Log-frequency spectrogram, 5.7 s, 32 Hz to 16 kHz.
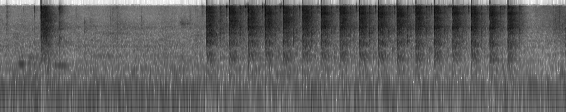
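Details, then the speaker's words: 80-year-old woman with multiple myeloma and a cold, receiving chiropractic adjustment with a spring-loaded activator, head relaxed. One sharp click, a pause, then a fast run of about 15 crisp clicks. "I'm using the activator this is a spring-loaded instrument"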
